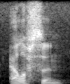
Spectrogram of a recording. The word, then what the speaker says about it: Ellefson: the Escalator Main podcast is we have David Ellefson. Right? Did I pronounce that correctly?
